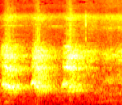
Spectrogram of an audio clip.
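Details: Maara, a young Labrador Retriever in training, gives three loud, clipped barks spaced about every half second, then a fading tail of quieter sound.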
